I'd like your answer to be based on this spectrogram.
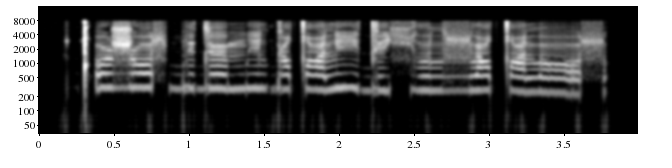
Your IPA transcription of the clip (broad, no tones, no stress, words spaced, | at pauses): ǃʼɔʐɔɬ bɪdœ milɡʊtˤœli dɪçʊl ɮʊ tˤʊlɔɬ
